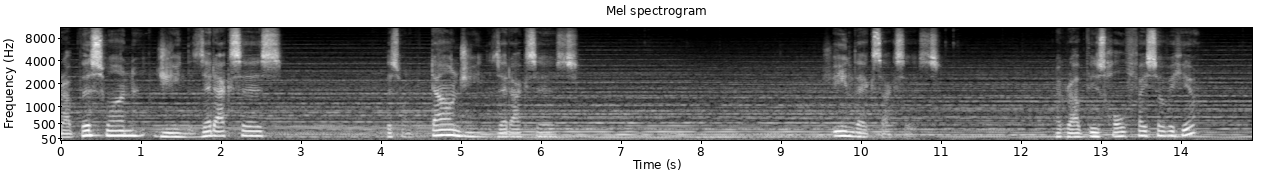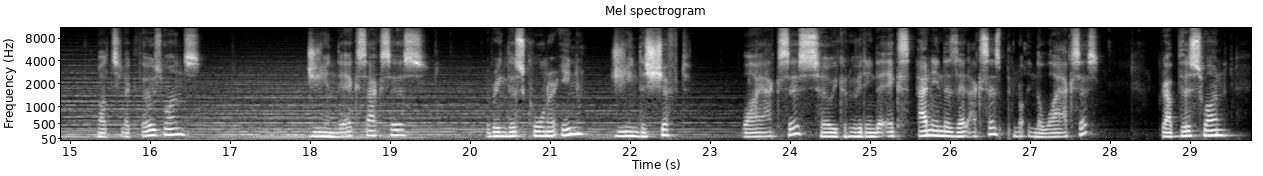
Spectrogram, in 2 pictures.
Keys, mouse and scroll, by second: 0.8 g, 3.3-4.5 drag, 4.5 g, 7.5-9.1 drag, 9.1 g, 11.2 scroll down 2, 11.7 shift+middle click, 12.1 scroll down 2, 12.7-14.7 drag, 15.6 shift+click, 16.3 scroll up 2, 16.8 shift+middle click, 17.6 g, 19.3 shift+middle click, 19.9-21.5 drag, 21.5 g, 27.7 click, 29.2 g.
